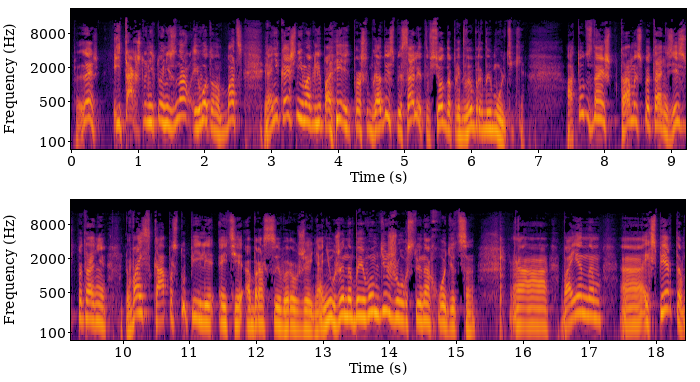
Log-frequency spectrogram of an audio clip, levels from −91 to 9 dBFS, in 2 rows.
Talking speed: 155 wpm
